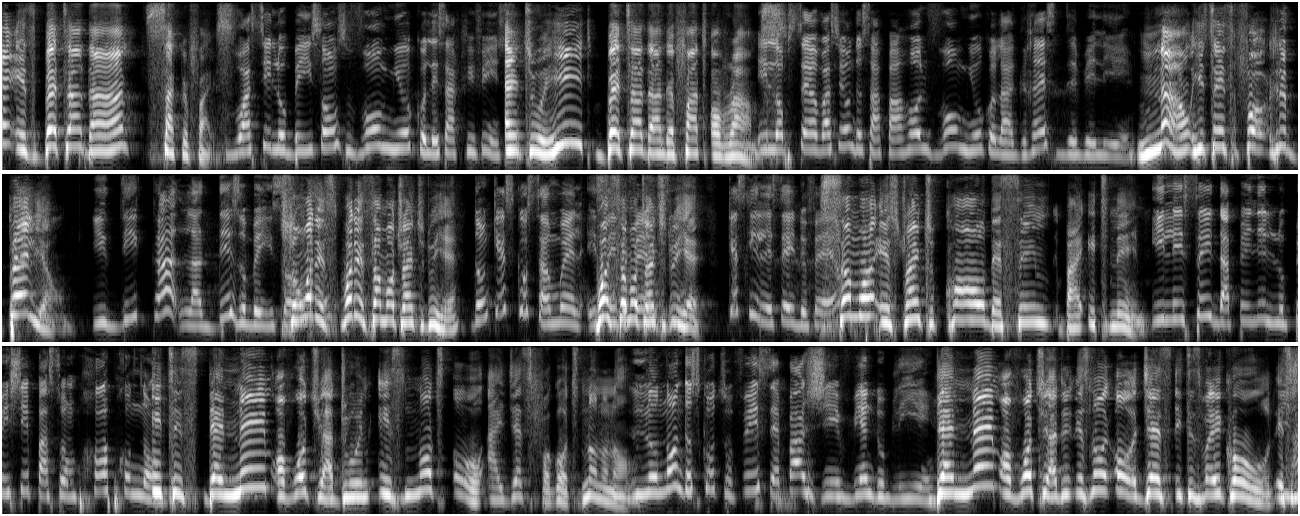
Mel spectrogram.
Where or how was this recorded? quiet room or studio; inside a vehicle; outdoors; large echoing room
large echoing room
